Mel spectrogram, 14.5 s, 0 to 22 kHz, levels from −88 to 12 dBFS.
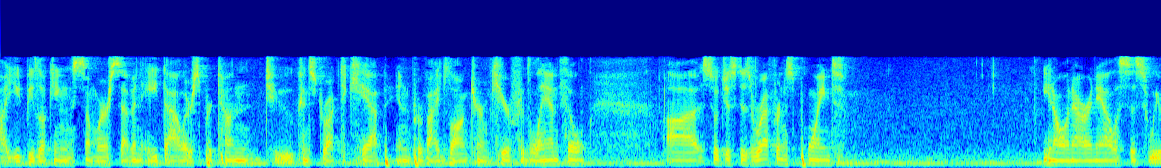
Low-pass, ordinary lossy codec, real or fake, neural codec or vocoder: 5.4 kHz; MP3, 32 kbps; real; none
